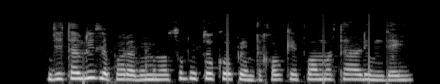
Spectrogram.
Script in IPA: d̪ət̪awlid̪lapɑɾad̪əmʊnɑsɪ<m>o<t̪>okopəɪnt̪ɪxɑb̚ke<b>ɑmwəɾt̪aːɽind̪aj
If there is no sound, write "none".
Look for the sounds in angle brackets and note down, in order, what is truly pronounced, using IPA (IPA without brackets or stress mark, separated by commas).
b, t̪, p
